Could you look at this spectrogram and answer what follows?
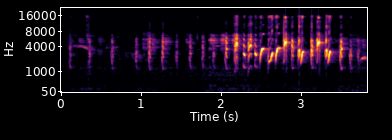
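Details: Worked-up fantail, used to lure and rouse birds. Scattered short ticks build into a dense, loud burst of quick chirps and upslurred whistles in the second half.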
